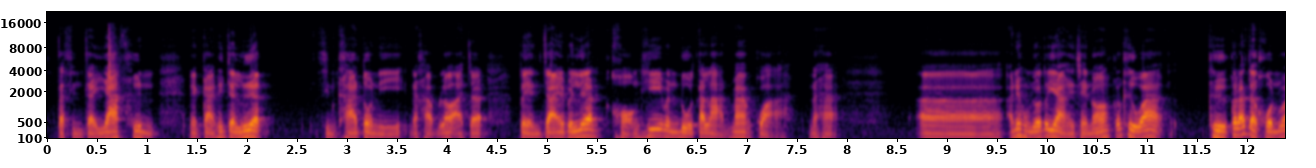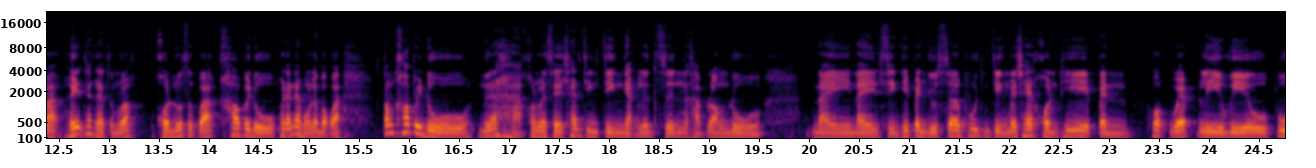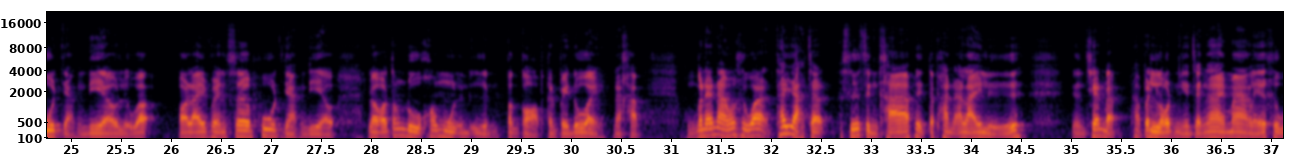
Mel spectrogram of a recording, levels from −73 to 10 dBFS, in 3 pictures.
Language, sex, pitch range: Thai, male, 105-140 Hz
